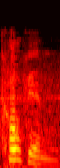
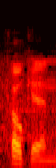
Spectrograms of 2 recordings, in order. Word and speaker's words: Cocken: Jackie Cocken from De Pere, Wisconsin. Pronounced Koken. Koken.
